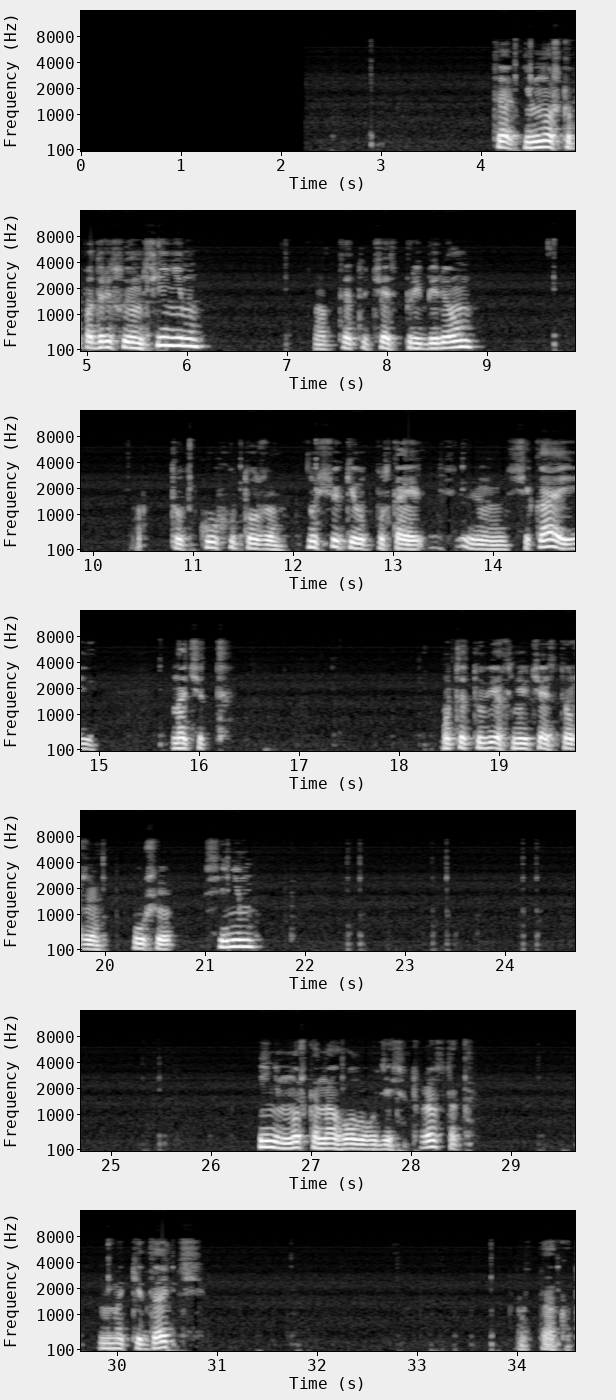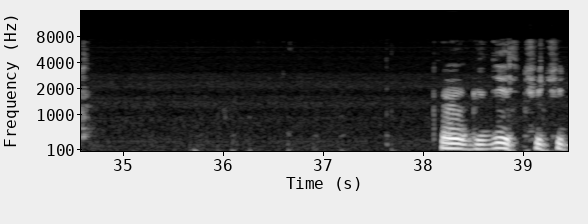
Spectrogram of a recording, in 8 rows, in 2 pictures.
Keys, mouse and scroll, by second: 2.2 middle click, 4.3-5.9 drag, 7.1-9.9 drag, 10.5 click, 11.6 middle click, 13.7-15.7 middle drag, 17.3 middle click, 20.2-21.5 drag, 22.5 click, 24.2-25.5 drag, 27.5-28.7 drag, 29.4 click, 30.7-31.8 middle drag, 33.0 click, 34.6-37.7 middle drag, 39.0 click.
